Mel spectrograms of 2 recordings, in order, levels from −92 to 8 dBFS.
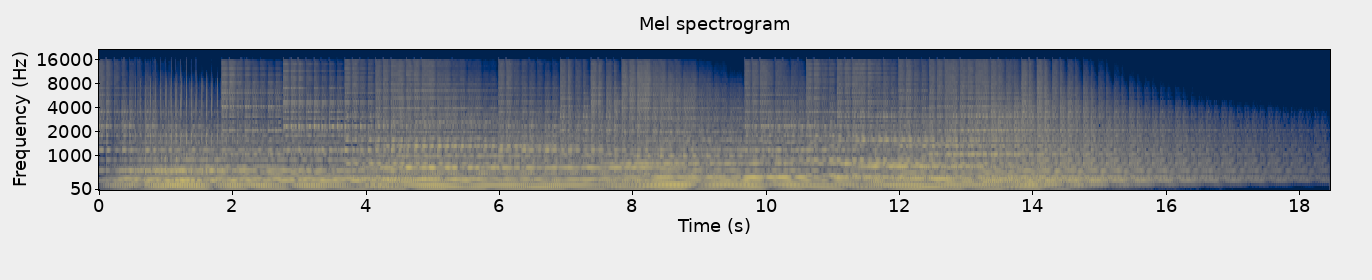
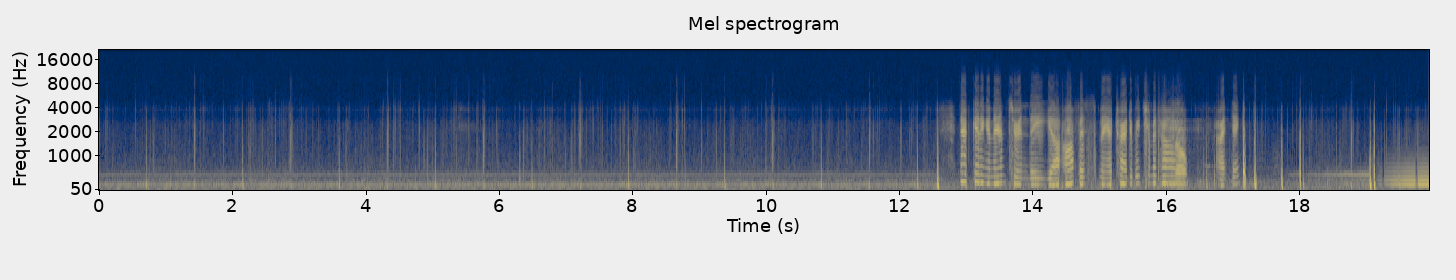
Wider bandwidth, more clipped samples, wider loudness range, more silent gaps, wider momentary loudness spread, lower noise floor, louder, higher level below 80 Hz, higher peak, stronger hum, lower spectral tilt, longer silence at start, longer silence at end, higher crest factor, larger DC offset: first, 17 kHz vs 10.5 kHz; neither; second, 6 LU vs 19 LU; neither; second, 11 LU vs 22 LU; first, -50 dBFS vs -38 dBFS; about the same, -22 LUFS vs -20 LUFS; second, -56 dBFS vs -46 dBFS; second, -6 dBFS vs 0 dBFS; neither; second, -5.5 dB/octave vs -7.5 dB/octave; about the same, 0 s vs 0 s; first, 0.65 s vs 0 s; second, 16 dB vs 24 dB; second, under 0.1% vs 0.3%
